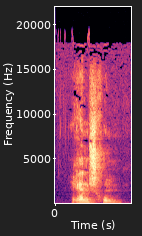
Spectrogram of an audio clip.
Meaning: brake shoe
- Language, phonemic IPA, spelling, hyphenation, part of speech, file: Dutch, /ˈrɛm.sxun/, remschoen, rem‧schoen, noun, Nl-remschoen.ogg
